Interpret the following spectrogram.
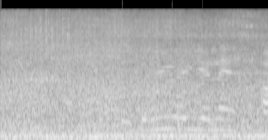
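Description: Steady roadside traffic noise, a loud low rumble, with voices talking faintly in the background.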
